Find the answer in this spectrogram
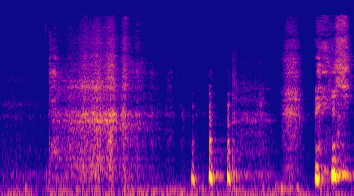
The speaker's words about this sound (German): Ich höre schweres Atmen.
